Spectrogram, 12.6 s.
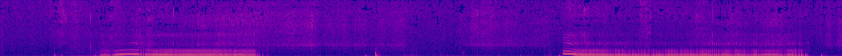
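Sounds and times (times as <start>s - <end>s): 
domestic cat growling: 1.4s - 4.0s, 8.4s - 12.2s.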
